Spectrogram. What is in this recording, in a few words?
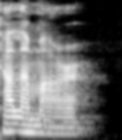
"kalamARR", Toki Pona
